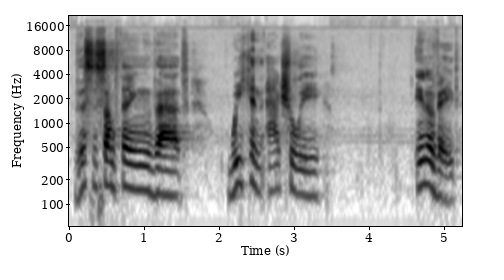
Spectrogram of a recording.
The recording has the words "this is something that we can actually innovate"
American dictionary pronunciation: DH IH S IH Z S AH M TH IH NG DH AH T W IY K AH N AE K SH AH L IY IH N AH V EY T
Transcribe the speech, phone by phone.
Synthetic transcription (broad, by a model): DH IH S IH Z S AH M TH IH NG DH AH T W IY K AH N AE K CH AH L IY IH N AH V EY T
